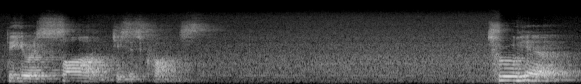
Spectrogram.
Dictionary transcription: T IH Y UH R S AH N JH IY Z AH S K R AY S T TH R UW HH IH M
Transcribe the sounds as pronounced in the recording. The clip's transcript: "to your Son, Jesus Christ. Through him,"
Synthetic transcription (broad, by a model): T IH Y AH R S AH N JH IY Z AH S K R AY S T T R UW HH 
